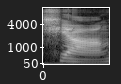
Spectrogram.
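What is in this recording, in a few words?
"qiang", Mandarin, third tone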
